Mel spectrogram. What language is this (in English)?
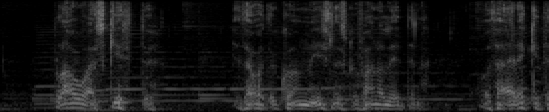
Icelandic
